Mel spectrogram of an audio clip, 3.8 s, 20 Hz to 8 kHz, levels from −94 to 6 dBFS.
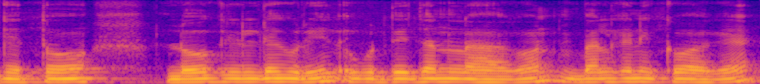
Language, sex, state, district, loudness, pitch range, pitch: Chakma, male, Tripura, Dhalai, -14 LUFS, 110-115 Hz, 115 Hz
